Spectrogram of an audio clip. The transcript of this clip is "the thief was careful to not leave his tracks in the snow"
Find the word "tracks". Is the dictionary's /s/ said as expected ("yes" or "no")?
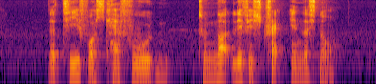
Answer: no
